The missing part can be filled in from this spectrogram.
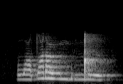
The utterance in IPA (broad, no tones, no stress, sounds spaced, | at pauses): ðˤ o dˤ ɑ ɾ uː m b ɯ ŋ͡ǃ ɯ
